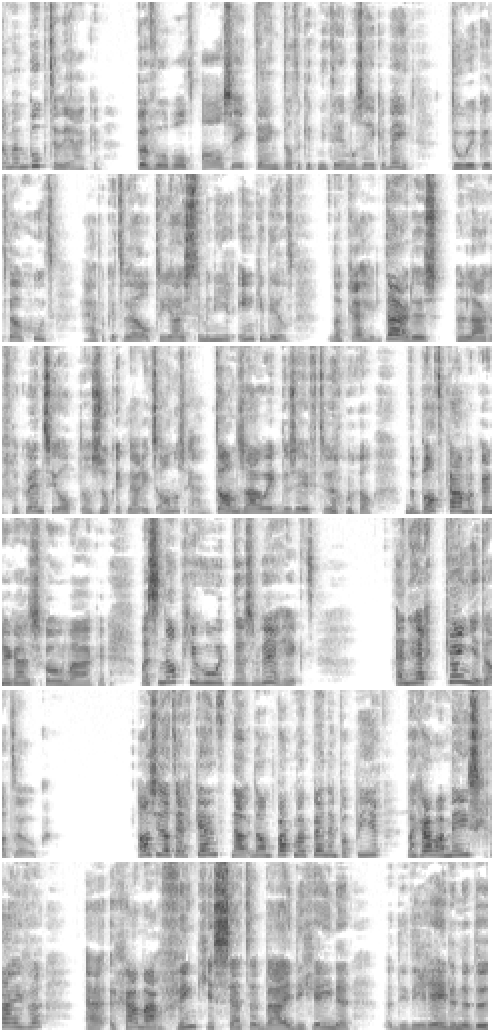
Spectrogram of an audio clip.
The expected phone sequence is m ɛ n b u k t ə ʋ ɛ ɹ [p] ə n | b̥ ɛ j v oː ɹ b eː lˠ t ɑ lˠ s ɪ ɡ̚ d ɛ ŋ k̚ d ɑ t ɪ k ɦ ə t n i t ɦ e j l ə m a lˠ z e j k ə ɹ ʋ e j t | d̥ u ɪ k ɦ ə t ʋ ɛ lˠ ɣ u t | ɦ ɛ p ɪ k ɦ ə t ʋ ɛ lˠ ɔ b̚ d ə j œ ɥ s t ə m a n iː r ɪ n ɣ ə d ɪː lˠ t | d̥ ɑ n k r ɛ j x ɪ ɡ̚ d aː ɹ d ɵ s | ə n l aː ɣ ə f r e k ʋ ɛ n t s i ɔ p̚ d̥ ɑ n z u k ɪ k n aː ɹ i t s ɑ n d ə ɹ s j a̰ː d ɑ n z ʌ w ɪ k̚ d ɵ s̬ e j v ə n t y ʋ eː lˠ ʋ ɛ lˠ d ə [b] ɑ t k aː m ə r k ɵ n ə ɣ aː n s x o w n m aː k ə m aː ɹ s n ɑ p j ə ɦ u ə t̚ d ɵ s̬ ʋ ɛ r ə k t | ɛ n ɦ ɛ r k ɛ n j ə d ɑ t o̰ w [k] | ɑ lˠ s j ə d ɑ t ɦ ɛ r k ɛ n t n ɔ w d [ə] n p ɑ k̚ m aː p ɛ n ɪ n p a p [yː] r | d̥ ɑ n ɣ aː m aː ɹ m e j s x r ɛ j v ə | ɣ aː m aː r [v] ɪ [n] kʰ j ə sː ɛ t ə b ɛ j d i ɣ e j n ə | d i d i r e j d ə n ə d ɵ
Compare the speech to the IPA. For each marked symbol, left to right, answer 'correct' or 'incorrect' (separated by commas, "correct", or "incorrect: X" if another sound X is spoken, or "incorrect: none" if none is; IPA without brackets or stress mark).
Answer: incorrect: k, correct, correct, incorrect: ɑ, incorrect: iː, correct, incorrect: ŋ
